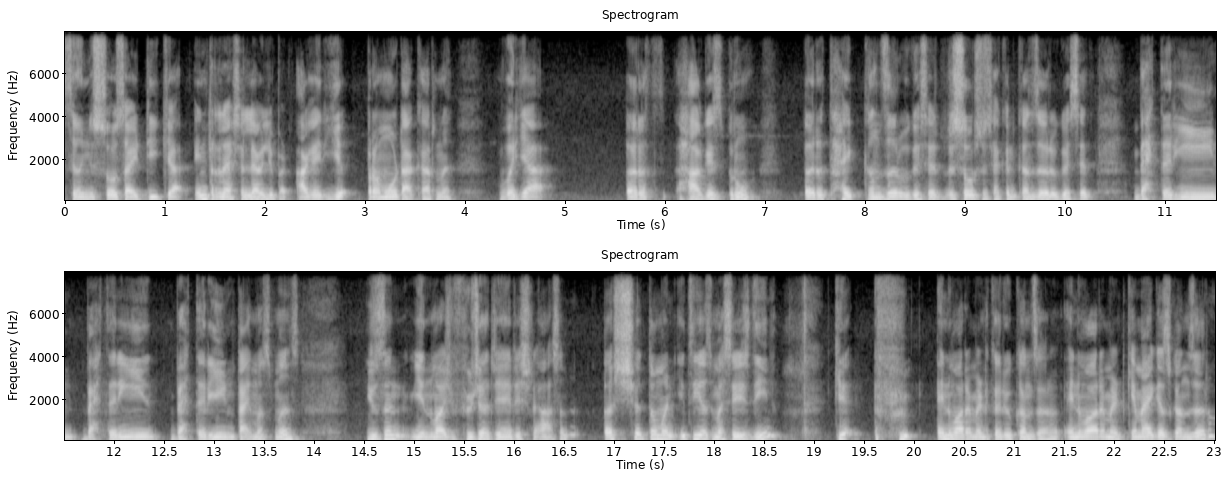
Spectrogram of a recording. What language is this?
Kashmiri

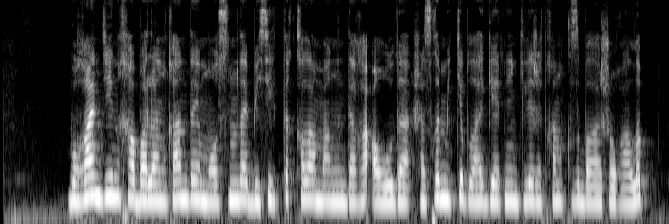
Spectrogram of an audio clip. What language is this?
Kazakh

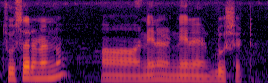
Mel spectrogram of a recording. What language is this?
Telugu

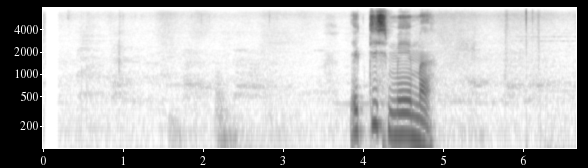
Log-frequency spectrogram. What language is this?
Nepali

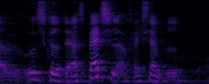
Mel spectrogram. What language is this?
Danish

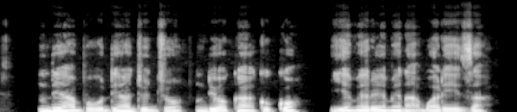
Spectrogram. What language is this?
Igbo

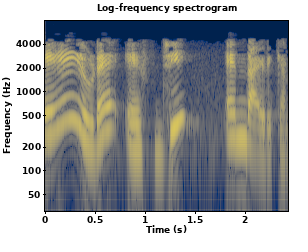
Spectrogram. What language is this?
Malayalam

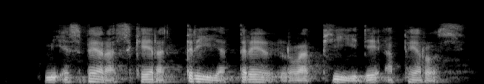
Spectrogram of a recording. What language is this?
Esperanto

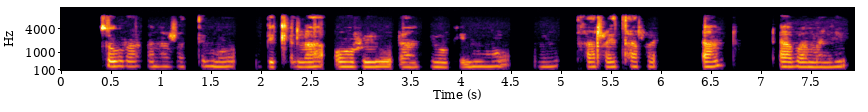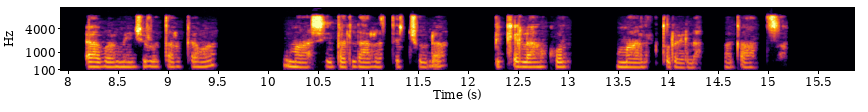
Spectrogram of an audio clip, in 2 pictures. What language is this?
Oromo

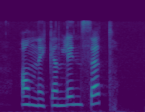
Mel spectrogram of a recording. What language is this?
Norwegian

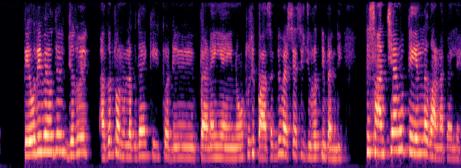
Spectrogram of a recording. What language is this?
Punjabi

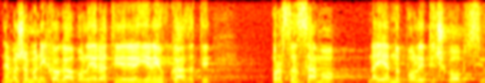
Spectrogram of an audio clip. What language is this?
Croatian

